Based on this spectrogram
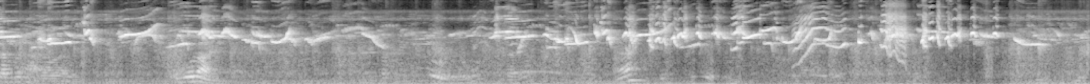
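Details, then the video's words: Oriental magpie-robin pouring out song meant to provoke a rival into agitation: long, fast sequences of varied whistles, trills and chattering notes, with a short pause near four seconds before an intense, dense second burst. "mancing suara kacer biar emosi.."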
